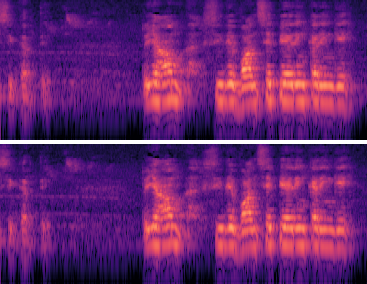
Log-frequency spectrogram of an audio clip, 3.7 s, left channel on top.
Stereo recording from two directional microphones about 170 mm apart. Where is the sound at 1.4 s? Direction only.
15° left (ahead or behind).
